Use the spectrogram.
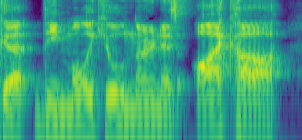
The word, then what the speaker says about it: AICAR: is break down how icar may potentially improve aerobic performance energy levels and vitality but first of all let's break down what is icar which is spelled a-i-c-a-r well i-car is short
